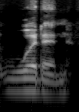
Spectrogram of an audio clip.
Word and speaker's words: Wooden: I saw in your comments people were mad that I pronounced it woolen, not wooden, for the defensive lineman rookie.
